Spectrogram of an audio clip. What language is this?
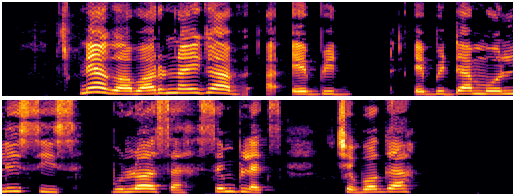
Kalenjin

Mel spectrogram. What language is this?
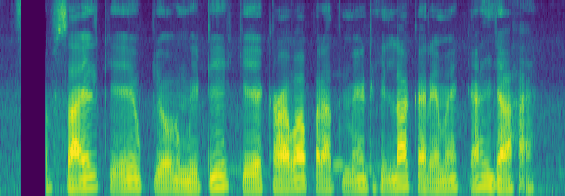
Magahi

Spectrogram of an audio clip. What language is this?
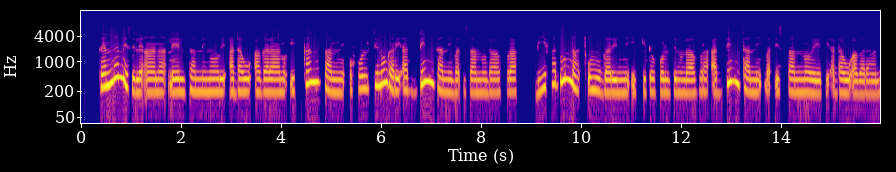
Sidamo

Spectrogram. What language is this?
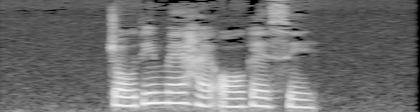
Cantonese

